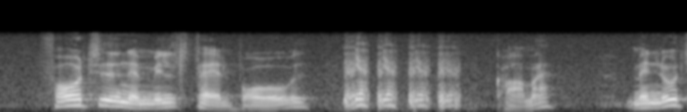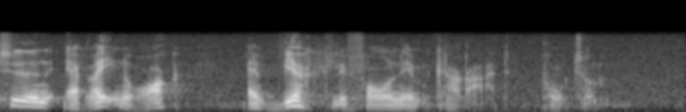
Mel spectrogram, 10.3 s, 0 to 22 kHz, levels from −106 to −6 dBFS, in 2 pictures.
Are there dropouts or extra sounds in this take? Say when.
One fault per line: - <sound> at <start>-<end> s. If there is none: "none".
- laugh at 2.6-3.5 s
